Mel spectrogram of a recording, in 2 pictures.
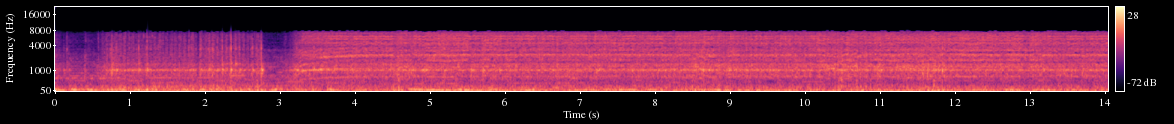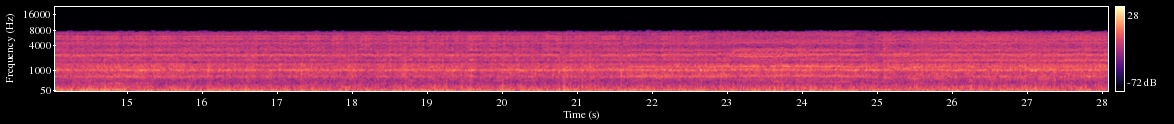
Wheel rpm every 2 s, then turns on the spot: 40, 60, 160, 170, 170, 160, 160, 160, 160, 170, 170, 160, 160, 160.
0-2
